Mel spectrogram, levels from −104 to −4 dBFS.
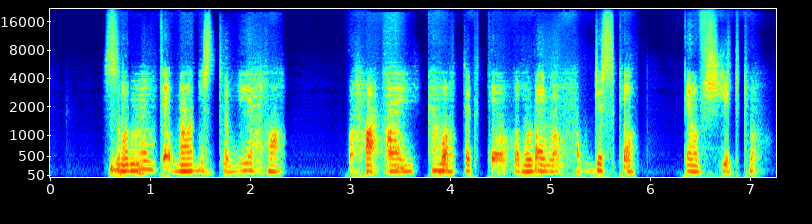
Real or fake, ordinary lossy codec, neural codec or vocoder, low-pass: fake; none; codec, 44.1 kHz, 0.9 kbps, DAC; none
